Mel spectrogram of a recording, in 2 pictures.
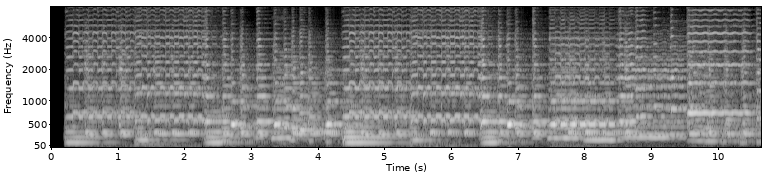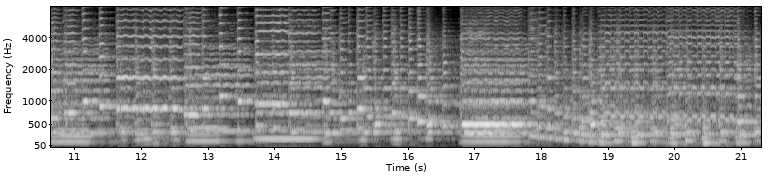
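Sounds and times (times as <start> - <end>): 
string quartet: 0.2 - 21.2.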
